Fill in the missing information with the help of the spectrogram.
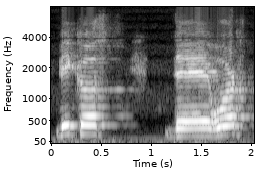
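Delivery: ordinary delivery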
